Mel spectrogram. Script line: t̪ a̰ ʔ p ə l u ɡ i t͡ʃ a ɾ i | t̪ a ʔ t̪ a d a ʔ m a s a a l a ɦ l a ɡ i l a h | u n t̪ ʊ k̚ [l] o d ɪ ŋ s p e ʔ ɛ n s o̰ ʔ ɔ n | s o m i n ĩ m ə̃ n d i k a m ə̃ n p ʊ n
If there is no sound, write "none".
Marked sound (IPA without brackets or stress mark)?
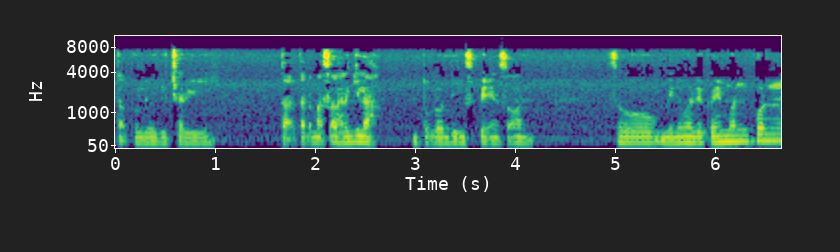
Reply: l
